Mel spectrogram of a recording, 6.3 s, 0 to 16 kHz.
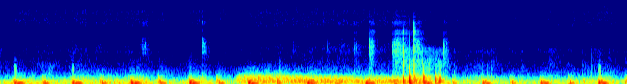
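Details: Adult female's heartbeat recorded around exercise (50 squats): regular low thumps at about 100 a minute with brief rustling midway; normal heart sounds.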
